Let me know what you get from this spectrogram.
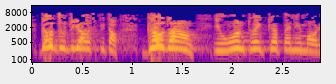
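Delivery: high, loud and urgent, panic rising; panicked inner voice. Retold or imitated. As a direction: shout it like alarm bells ringing in your head. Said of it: "this kind of voices immediately".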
